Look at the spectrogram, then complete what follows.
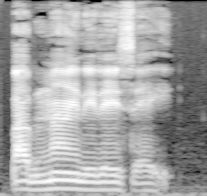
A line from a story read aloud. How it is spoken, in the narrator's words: he gloomily muttered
